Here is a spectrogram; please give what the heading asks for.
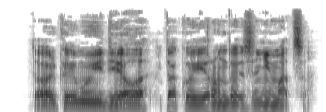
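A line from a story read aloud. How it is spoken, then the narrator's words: Grumbling, upset over loss. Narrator (Russian): ворчал отец Дмитрий, переживая очередной проигрыш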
